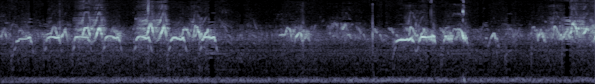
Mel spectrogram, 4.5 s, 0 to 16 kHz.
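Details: Osprey calling at the Dunrovin Ranch nest as the third fish of 14 July 2021 arrives: two quick bursts of excited, high whistled chirps separated by a short lull. A low hum sits in the background.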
